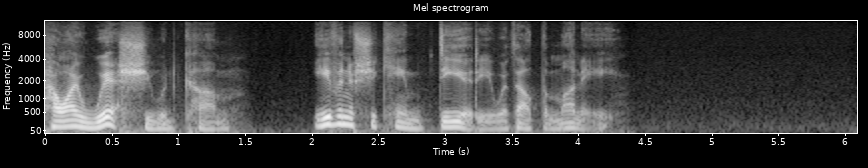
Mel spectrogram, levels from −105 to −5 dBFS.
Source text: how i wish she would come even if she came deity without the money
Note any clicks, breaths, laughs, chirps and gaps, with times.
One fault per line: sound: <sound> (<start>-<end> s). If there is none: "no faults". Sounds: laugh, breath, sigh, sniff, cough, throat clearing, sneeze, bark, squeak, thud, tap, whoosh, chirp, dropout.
no faults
